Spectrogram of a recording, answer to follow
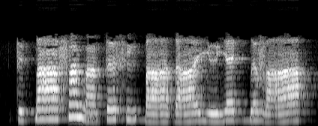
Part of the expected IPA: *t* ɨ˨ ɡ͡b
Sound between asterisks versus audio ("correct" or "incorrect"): correct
